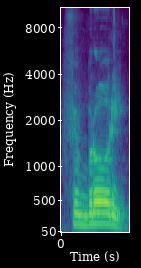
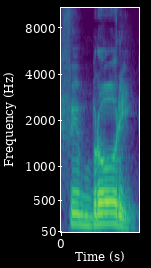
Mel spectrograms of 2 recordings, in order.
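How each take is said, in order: Both takes have the same delivery.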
